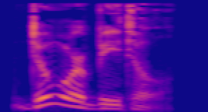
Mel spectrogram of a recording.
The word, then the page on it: dorbeetle: British English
